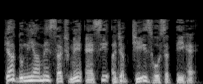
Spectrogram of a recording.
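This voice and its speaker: A man's voice: on the high side, very animated, fast talker, darkish tone, husky, no echo. A man narrating a story in a scripted telling and voicing its characters himself.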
